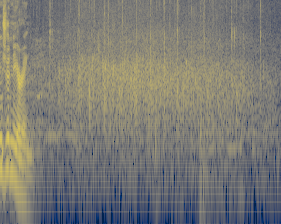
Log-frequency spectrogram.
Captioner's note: audience applauds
